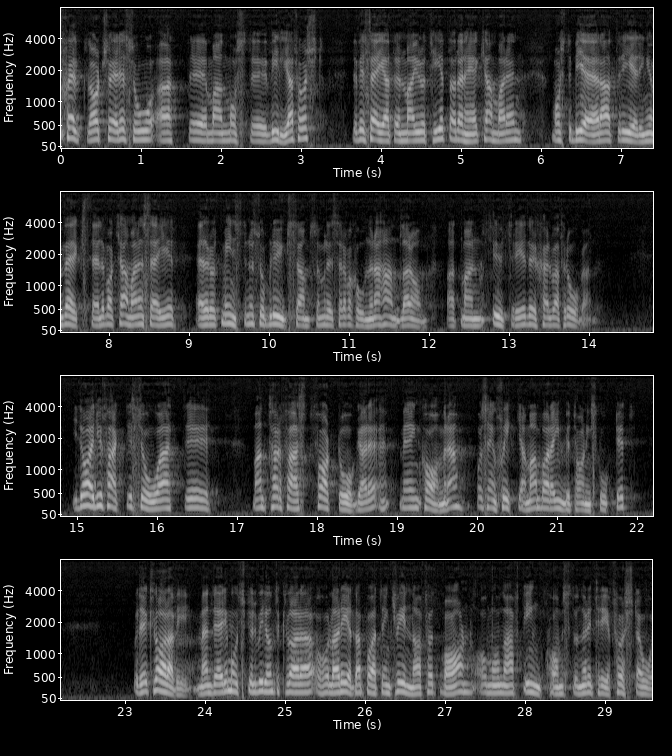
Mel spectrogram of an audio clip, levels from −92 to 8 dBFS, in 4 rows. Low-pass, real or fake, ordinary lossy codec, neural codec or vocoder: none; fake; none; codec, 16 kHz, 16 kbps, FunCodec, trained on LibriTTS, 50 frames a second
